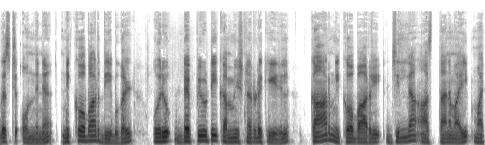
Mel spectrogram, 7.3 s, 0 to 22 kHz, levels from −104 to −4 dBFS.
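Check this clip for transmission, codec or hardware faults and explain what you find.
Yes, there are transmission faults, all timing-related: a clock mismatch running through the whole clip, two clusters of small concealed gaps, a long run of stretching corrections, and one brief stall near the end.

Clock drift between sender and receiver affects the entire clip. The sending side's clock runs slow, by something like 4 percent, so audio arrives a little slower than the receiver plays it out. The jitter buffer keeps draining, and the receiver has to make up the shortfall. Unlike a single network dropout, the disturbance isn't tied to one moment. Small timing wobbles recur at uneven intervals from start to finish, which shows the cause is a steady rate mismatch rather than packet loss.

Scattered short gaps appear from 0.19 to 1.43 s and again from 3.33 to 4.87 s. In each stretch, about five packets were lost or late, each hole no longer than roughly 10 ms and together only around 40 ms. 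The receiver bridged each one by continuing the sound just before it, so nothing audible is removed. The speech stays clear, with brief ticks or tiny smears. Because the holes are this short and spread out, they sound like brief ticks rather than the held, buzzy note of a stall.

Repeated timing corrections run from 0.59 to 6.11 s, the receiver's response to the slow sender. It keeps inserting small repeated slices, playing the speech at about 97% speed and adding around 150 ms in total over the span. Every edit lengthens the audio and none shortens it, but the edits are unevenly spaced. The result is a slightly unsteady, dragging tempo with occasional faint hiccups, rather than the discrete clicks left by lost packets.

A short stall from a late packet occurs at 6.52 to 6.60 s. One packet missed its playout time, the buffer ran empty, and the receiver held the last sound for 50 ms until the packet arrived. 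Playback then resumed from the same point with 50 ms of added delay. Nothing is skipped, but one sound lingers too long with a slight buzzy or dipping quality. That single sustained hold sets it apart from the brief, scattered patches of the gap clusters.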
